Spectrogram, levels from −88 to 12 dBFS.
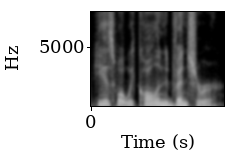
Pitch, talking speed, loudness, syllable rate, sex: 215 Hz, 250 wpm, -17 LUFS, 6.4 syllables/s, female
